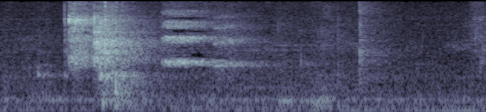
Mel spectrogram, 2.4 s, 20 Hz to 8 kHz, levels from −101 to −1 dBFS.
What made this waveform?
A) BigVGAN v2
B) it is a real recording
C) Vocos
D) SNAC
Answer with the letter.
A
